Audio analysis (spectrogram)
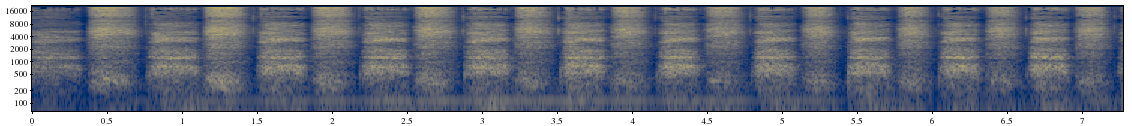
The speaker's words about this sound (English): But when it comes to breathing, it's hyperventilation. You basically breathe in, breathe out really fast.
